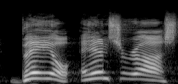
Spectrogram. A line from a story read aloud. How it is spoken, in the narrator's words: they shouted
